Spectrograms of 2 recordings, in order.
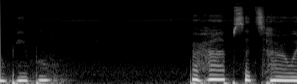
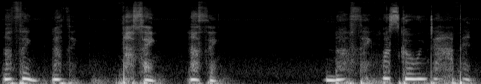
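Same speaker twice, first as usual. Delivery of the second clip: breathy hurry-along whisper, slightly higher; flustered hush; 5 semitones higher than usual. Acted. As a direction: wave her off in a hushed whisper. Caught out, hushes the girl.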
